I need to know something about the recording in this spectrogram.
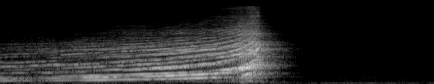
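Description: Solo cello bowed: a low held note that slides up in one long glissando, growing louder, then cuts off sharply just under three seconds in.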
